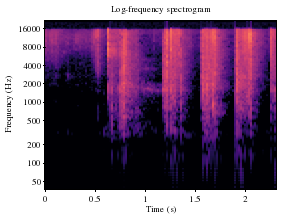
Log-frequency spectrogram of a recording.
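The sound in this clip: Tarot cards being shuffled and drawn, heard as a few short, papery riffling bursts in quick succession, fairly quiet and with no one speaking.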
